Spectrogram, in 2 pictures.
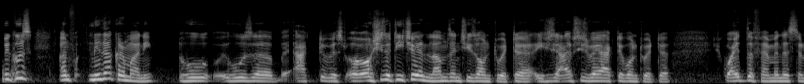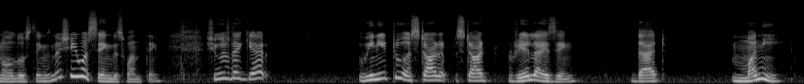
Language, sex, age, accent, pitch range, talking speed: English, male, 20-39, Indian, 140-195 Hz, 200 wpm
